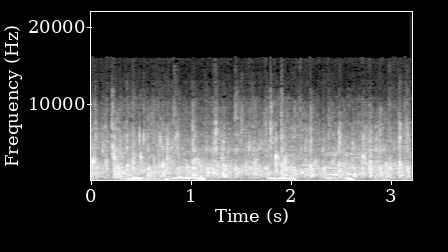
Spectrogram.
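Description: A crowd claps steadily, dense overlapping applause filling the room at a moderate level, with faint murmuring voices underneath, welcoming a speaker who is about to share her testimony.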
